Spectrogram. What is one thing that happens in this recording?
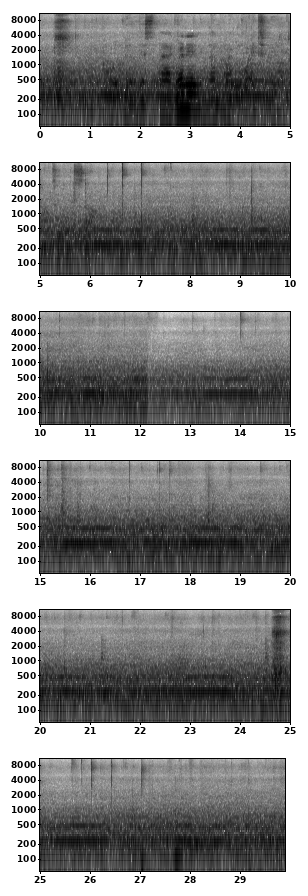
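Small plastic pieces click together as they are snapped in place.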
